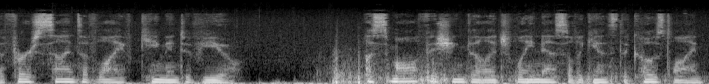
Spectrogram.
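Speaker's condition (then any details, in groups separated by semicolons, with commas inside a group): No condition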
